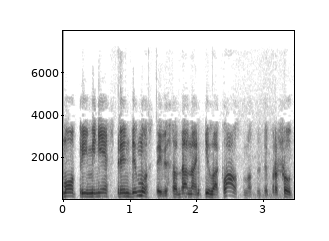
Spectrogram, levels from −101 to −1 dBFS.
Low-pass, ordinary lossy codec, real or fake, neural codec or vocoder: 7.2 kHz; MP3, 48 kbps; real; none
